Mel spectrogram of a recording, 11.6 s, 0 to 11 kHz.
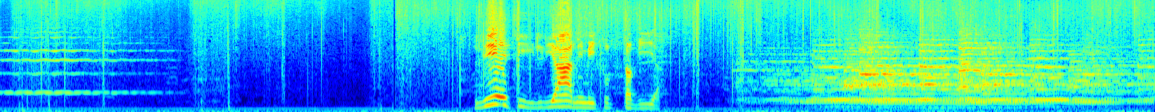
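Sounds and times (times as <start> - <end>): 
speech: 4.8 - 6.7
church bells ringing in a peal: 7.4 - 11.5.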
